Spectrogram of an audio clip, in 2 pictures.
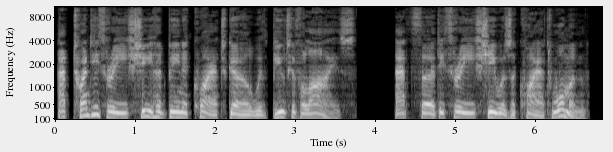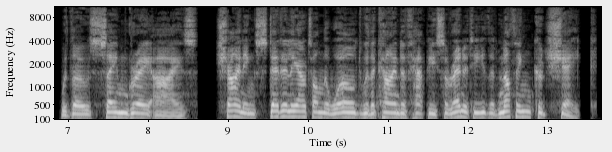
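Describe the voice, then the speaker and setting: A man narrating an audiobook in an expressive, scripted storytelling style. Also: mid-range voice, measured pace, no room sound, far from the mic.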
